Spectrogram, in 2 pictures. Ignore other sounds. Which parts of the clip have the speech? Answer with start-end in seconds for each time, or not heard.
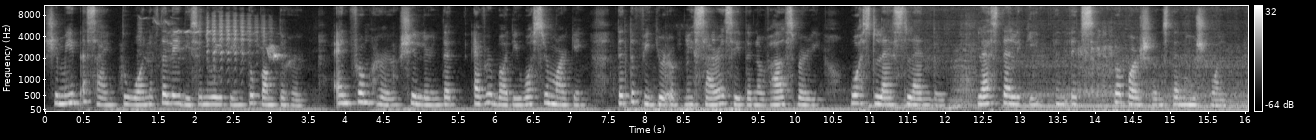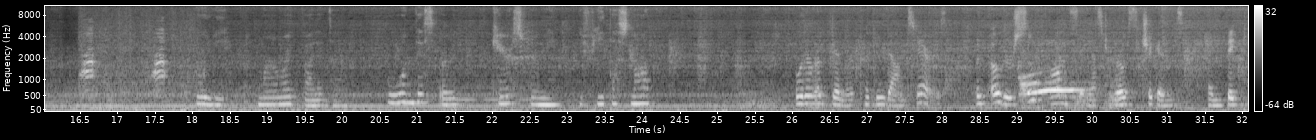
0.0-15.8, 18.0-24.1, 26.1-32.0.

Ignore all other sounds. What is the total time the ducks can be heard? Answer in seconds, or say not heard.
2 s.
